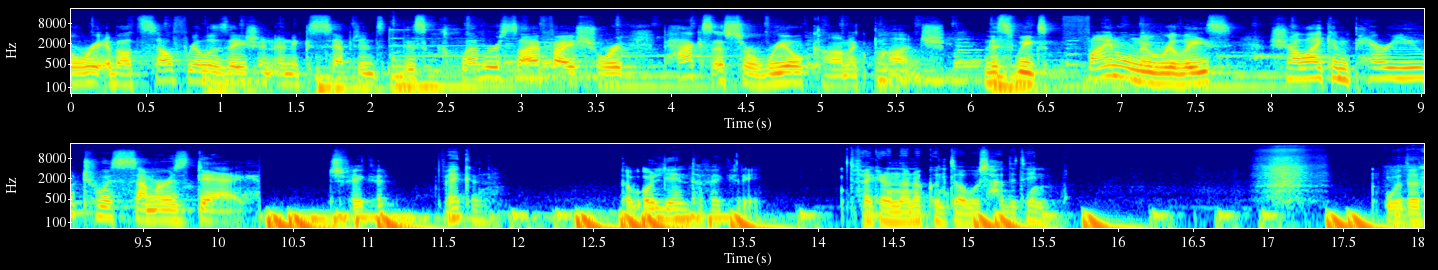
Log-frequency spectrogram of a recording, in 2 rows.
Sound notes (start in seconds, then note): 10.2 men speaking in foreign language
